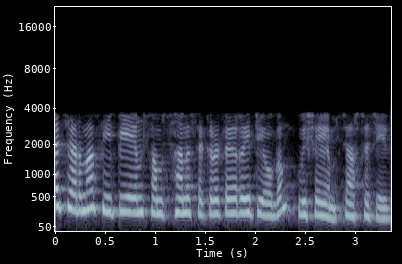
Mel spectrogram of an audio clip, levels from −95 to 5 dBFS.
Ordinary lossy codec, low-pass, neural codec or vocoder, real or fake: none; 3.6 kHz; codec, 16 kHz, 4 kbps, FunCodec, trained on Chinese and English, 50 frames a second; fake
